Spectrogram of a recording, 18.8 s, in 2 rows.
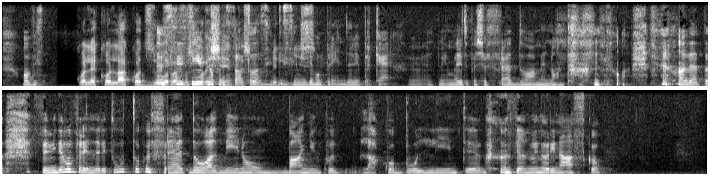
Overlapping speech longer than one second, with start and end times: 2.0-4.3

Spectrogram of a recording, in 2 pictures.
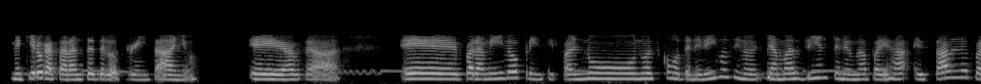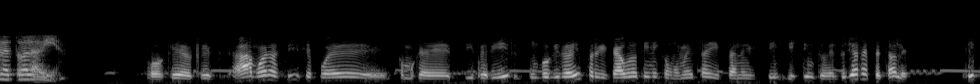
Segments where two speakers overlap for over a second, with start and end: none

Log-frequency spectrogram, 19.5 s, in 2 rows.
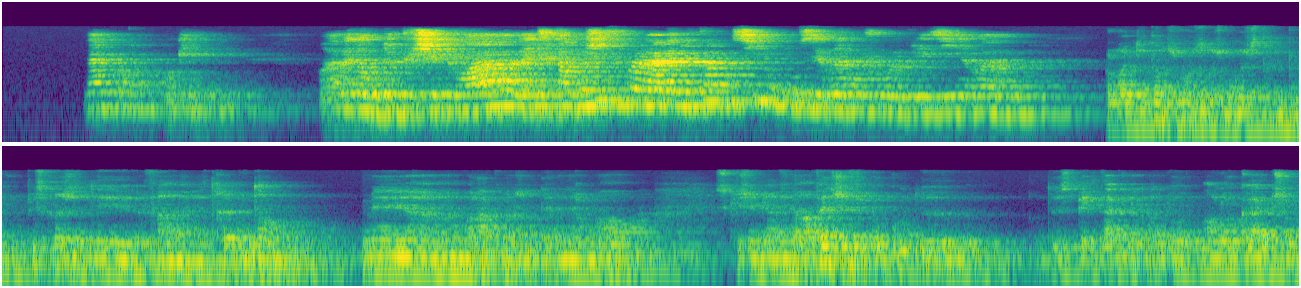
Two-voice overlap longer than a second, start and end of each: none

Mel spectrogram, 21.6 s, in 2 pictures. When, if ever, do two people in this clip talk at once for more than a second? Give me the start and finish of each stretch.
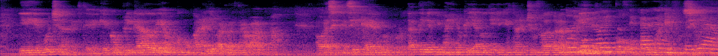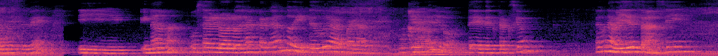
8.4-10.7

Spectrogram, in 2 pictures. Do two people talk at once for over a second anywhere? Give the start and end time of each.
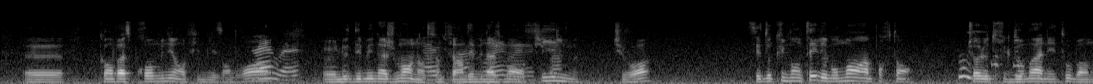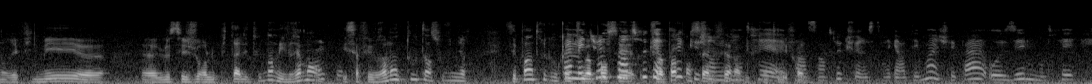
4.2-5.6, 16.6-19.1

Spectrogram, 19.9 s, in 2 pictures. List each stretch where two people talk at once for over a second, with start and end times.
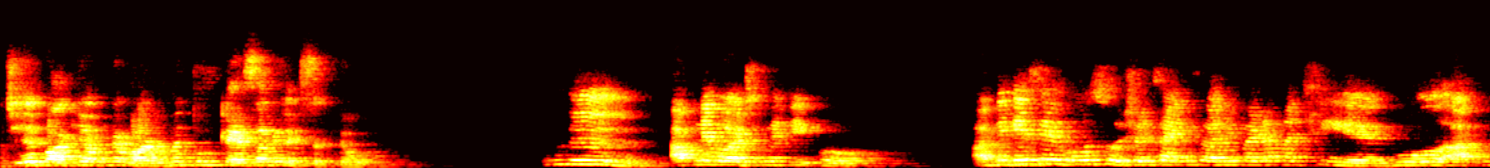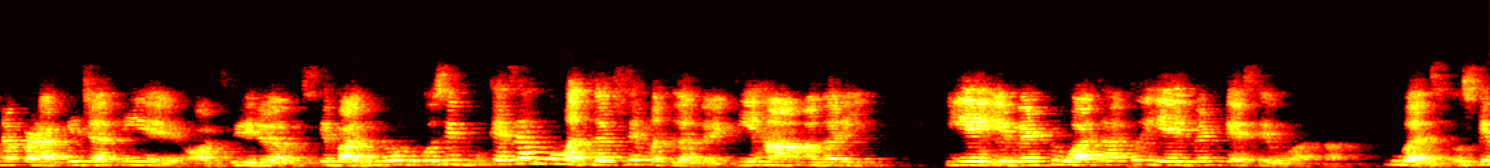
none

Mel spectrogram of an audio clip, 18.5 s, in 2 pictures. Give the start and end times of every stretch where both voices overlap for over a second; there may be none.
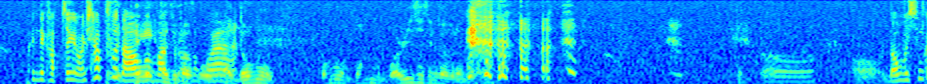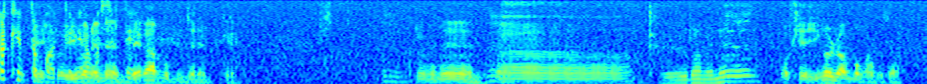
1.1-2.4, 9.4-10.7

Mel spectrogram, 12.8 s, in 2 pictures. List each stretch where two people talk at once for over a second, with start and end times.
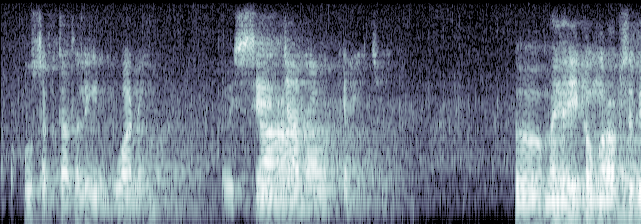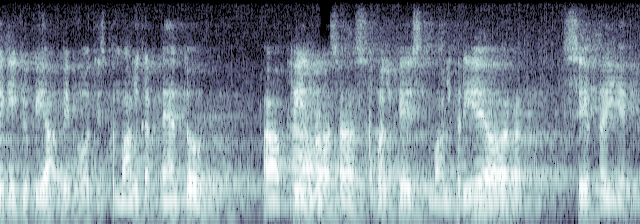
none

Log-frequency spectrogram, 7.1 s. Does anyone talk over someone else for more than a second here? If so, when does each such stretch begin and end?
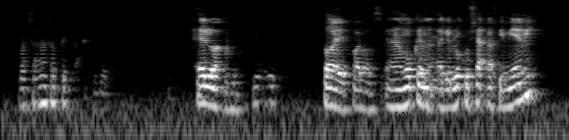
none

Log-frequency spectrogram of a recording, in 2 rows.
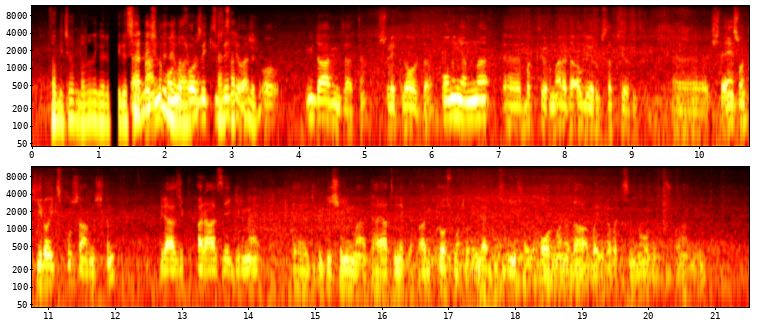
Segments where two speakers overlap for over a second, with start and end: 1.5-3.3

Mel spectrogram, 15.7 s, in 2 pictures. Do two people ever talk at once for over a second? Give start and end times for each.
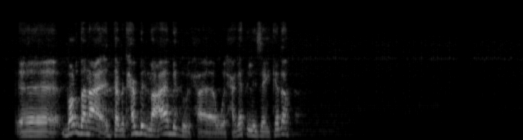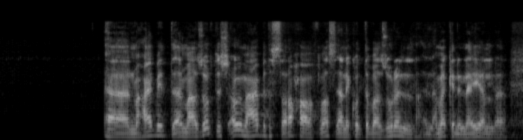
none

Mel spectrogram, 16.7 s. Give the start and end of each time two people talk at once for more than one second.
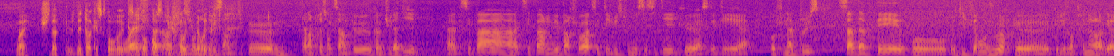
1.8-3.3

